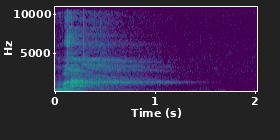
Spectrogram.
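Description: A man's drawn-out 'um' trailing off into a breathy sigh that fades away over the first second and a half, leaving a quiet room.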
